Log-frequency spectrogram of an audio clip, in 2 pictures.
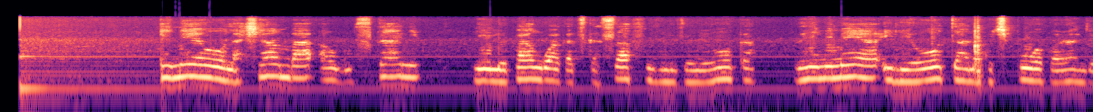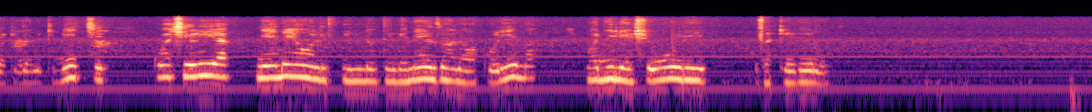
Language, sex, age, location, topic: Swahili, female, 25-35, Dar es Salaam, agriculture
